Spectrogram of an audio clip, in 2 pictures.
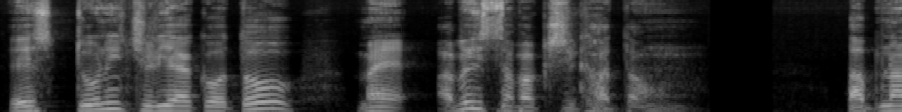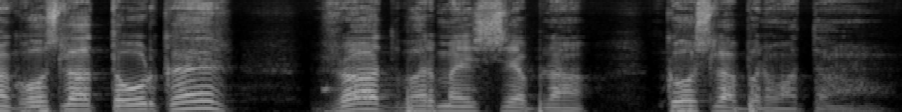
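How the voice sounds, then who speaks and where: A man's voice: mid-range voice, big pitch swings, a little slow, darkish tone, dry recording, clean studio sound. A man playing a bossy male hawk in a cartoon story, with a theatrical, demanding manner. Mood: scheming. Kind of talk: Hindi cartoon story voice acting.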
